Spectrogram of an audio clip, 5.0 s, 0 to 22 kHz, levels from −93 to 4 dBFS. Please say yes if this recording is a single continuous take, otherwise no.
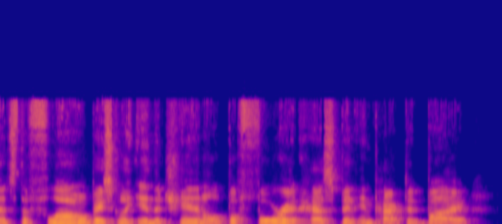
yes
